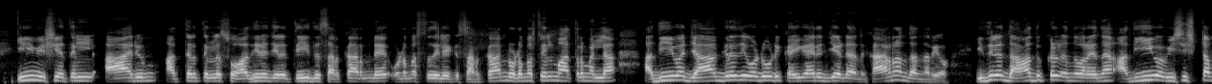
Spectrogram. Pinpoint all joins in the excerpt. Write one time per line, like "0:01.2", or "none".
none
